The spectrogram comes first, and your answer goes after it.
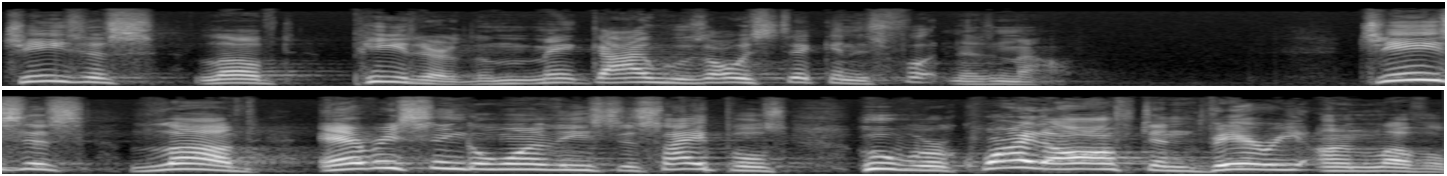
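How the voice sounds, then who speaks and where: A man's high voice with very wide pitch swings, an animated tone and a moderate pace, on a very clean recording with a silent background. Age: 40s. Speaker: pastor. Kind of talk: sermon.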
